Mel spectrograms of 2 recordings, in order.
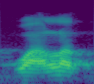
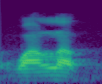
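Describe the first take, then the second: The two takes are said the same way.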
